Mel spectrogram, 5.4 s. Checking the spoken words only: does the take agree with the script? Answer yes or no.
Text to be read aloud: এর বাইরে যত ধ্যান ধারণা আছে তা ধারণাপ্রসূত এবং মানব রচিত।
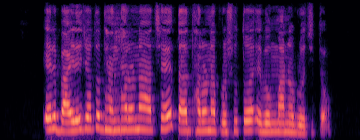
yes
